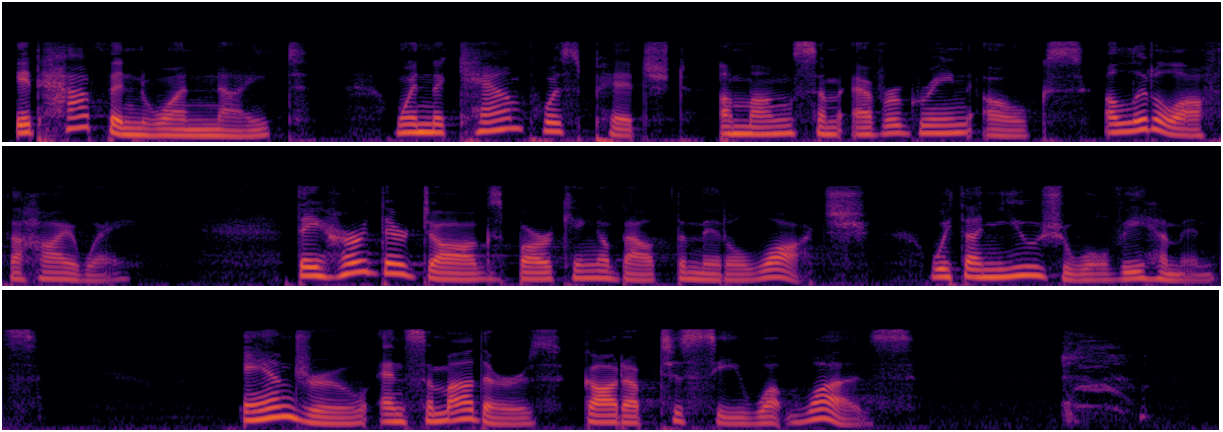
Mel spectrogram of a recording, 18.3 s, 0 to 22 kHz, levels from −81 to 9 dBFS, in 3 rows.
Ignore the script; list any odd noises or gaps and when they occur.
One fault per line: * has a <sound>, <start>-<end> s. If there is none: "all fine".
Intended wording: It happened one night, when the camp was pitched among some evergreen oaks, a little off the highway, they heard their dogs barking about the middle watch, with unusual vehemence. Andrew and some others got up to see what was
* has a cough, 17.5-18.0 s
